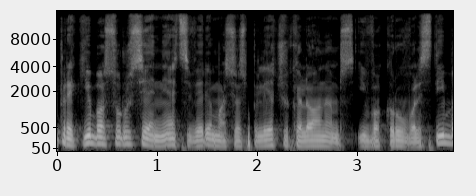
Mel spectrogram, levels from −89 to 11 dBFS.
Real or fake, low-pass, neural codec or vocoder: fake; 14.4 kHz; vocoder, 44.1 kHz, 128 mel bands every 256 samples, BigVGAN v2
